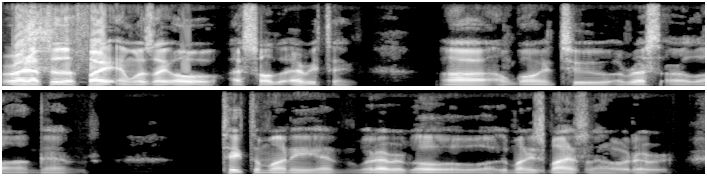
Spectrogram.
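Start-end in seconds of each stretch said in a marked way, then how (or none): none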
